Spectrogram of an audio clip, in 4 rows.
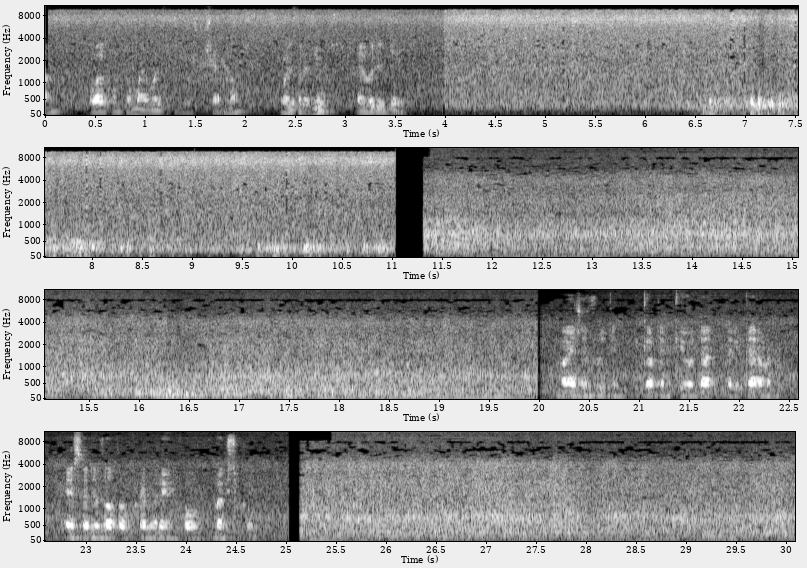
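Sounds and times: floodwater running: 0.0 - 30.0
heavy rain: 0.0 - 30.0.

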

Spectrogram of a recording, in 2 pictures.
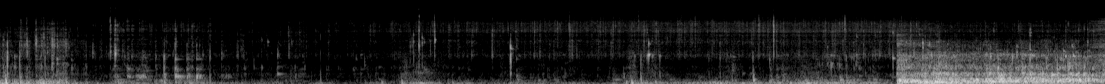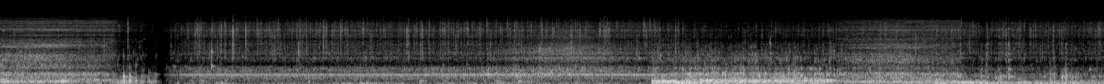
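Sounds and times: faint crackling and clicks: 0.0 - 9.0, 12.3 - 22.0
rush of exhaled bubbles: 8.2 - 13.2, 15.3 - 22.0.

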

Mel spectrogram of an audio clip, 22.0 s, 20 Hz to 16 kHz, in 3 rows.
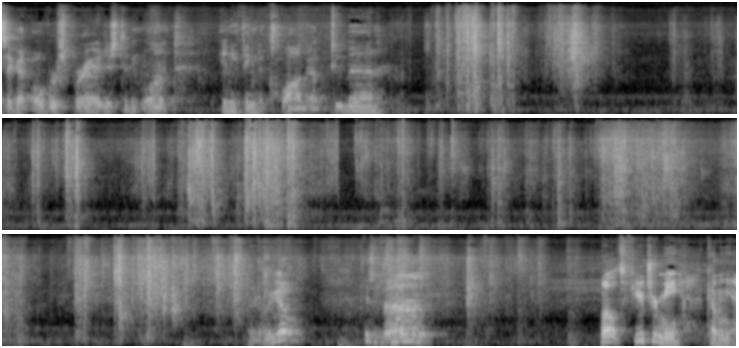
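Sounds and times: masking tape peeling and tearing: 4.2 - 6.2, 7.1 - 17.7.

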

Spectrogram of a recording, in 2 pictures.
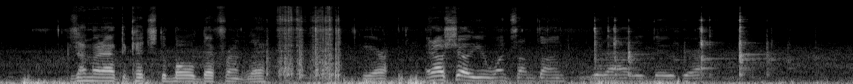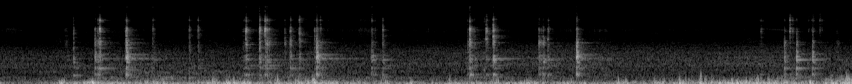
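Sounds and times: wrench clicking on metal fitting: 5.9 - 8.3, 9.1 - 12.6, 13.2 - 14.7.

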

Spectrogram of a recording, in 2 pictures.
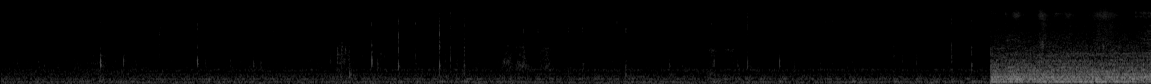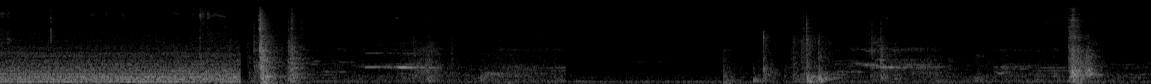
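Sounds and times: loud steady hum and hiss: 9.9 - 13.9.

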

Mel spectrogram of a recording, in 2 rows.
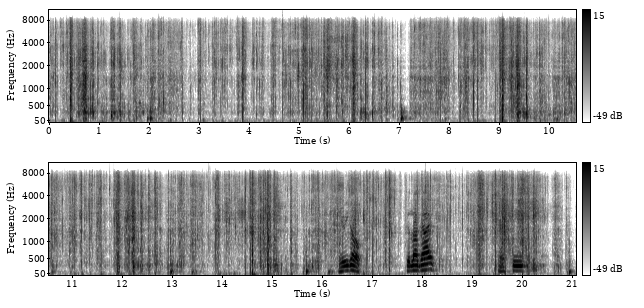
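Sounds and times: foil wrappers crinkling: 0.0 - 21.0.

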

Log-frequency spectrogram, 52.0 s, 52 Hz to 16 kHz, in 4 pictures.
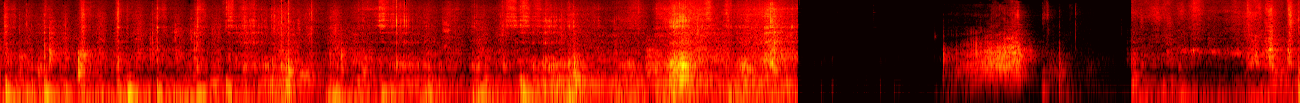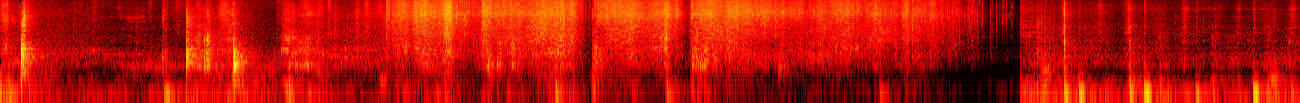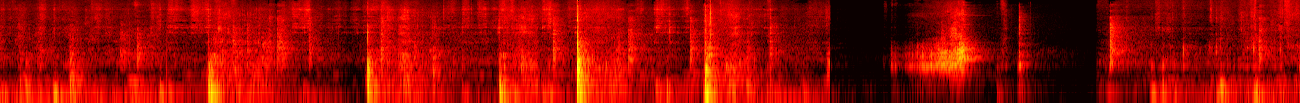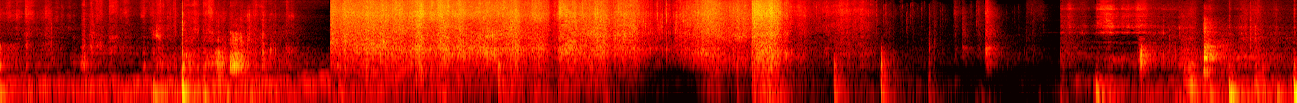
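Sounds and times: hands scraping and rustling dough: 0.0 - 8.0, 14.6 - 34.3, 37.5 - 48.8.

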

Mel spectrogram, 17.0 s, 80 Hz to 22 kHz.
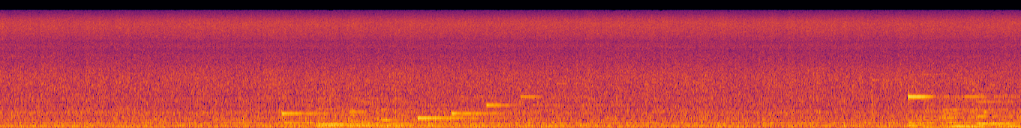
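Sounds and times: waterfall rushing into pool: 0.0 - 17.0
soft piano note: 4.7 - 11.5, 15.2 - 17.0.

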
